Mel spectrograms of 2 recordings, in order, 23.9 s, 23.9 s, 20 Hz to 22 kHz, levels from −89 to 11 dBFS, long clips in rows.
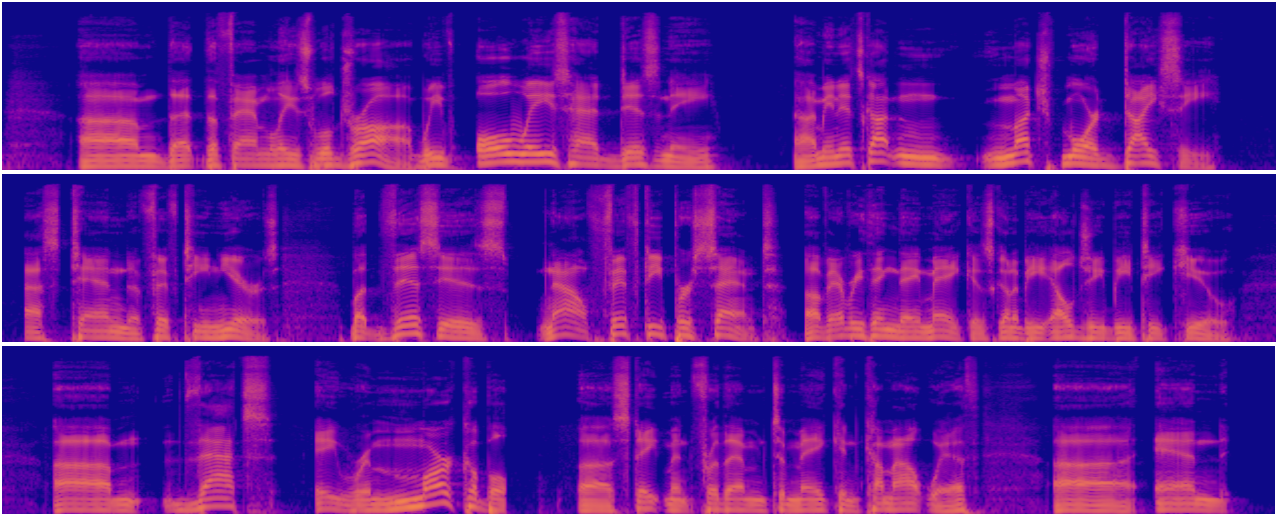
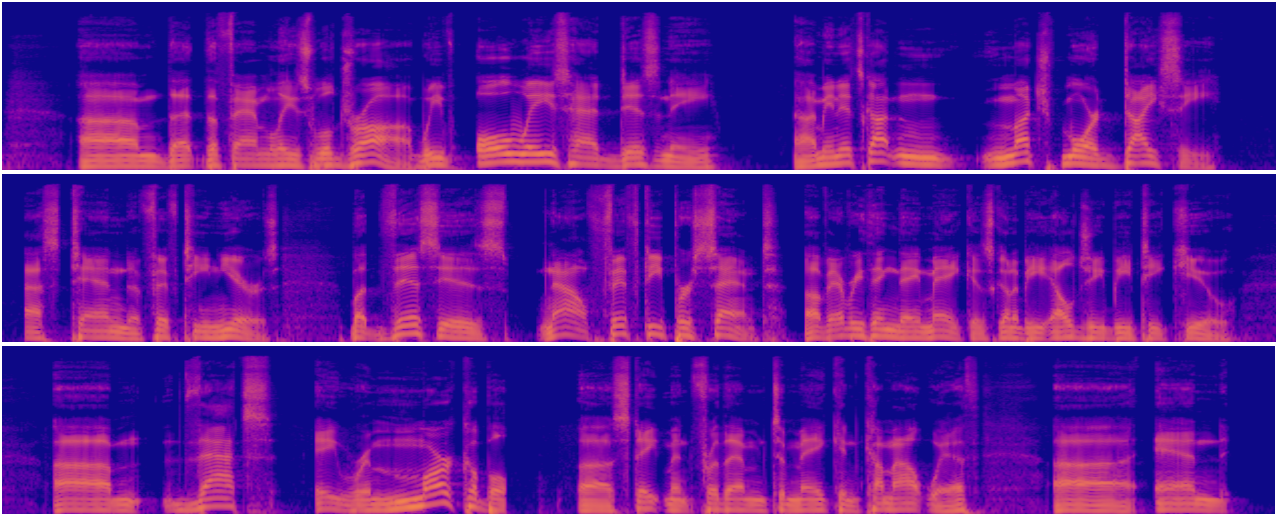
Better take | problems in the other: neither | audio cutting out; at 7.5 s and at 19 s; the same in both

